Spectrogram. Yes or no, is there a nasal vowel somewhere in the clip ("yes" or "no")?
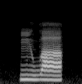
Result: yes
